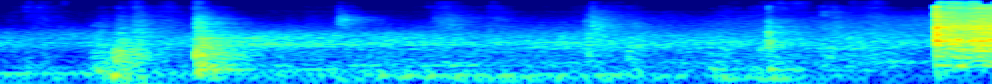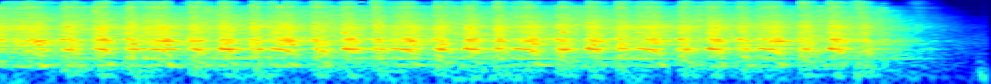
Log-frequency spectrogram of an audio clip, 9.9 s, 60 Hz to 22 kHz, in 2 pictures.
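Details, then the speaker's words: Toyota Corolla with blown fuses, after fitting a spare part at the starter: a few clicks, then steady starter cranking at about three pulses a second for five seconds, never catching; cranks but won't start. "So, the last video was about 3 days ago, and the car wouldn't start after we put in that fuse. couldn't figure it out."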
